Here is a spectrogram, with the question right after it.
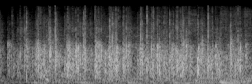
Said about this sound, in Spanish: Un aplauso para Agustín. Esto es superación, loco. Muy bien, Agustín.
